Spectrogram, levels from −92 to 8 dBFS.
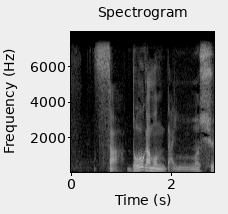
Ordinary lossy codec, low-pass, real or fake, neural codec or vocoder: none; 7.2 kHz; real; none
